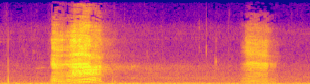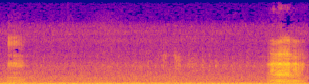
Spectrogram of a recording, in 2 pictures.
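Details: Hooded crows, young ones competing with adults, calling with a loud, raspy caw, followed by two shorter, softer hoarse caws spaced a couple of seconds apart, with quiet low background noise between.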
